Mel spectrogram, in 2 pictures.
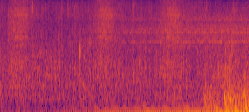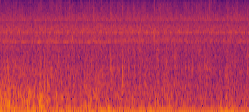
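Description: Rain-and-thunder sound effect: a steady hiss of heavy rain with a low rumble of thunder building about two and a half seconds in, over a low steady hum.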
